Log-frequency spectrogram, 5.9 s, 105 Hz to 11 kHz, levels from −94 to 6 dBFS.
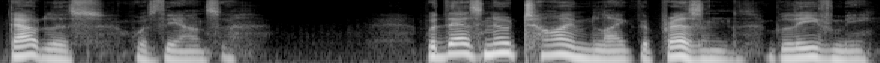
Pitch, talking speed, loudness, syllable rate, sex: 155 Hz, 135 wpm, -18 LUFS, 4.6 syllables/s, male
